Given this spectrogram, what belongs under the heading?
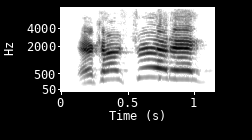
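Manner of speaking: loud, high-pitched announcer shout; excited entrance call. Real, not acted. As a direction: belt out the champion's arrival. Announcer calls out champion's entrance.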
